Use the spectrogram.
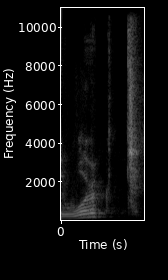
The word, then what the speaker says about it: worked: Aquí le añadió I worked, ¿dónde trabajó? Worked, work, no vibran las cuerdas vocales, pronunciación con T.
